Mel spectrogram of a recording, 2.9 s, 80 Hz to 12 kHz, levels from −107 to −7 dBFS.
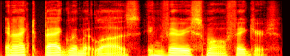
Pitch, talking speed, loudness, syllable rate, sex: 105 Hz, 165 wpm, -19 LUFS, 5.1 syllables/s, male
